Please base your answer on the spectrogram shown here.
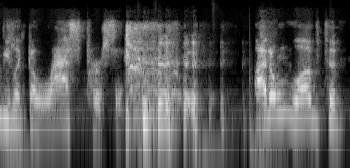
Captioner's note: laughs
